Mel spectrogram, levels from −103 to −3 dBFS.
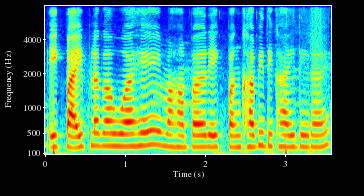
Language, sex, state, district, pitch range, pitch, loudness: Hindi, female, Madhya Pradesh, Bhopal, 230-245 Hz, 230 Hz, -19 LUFS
